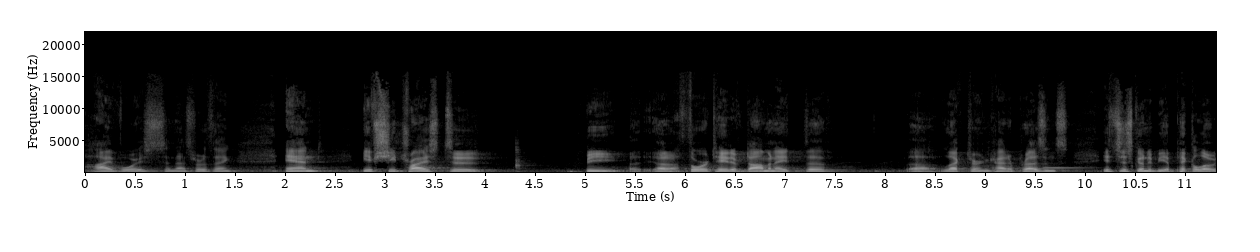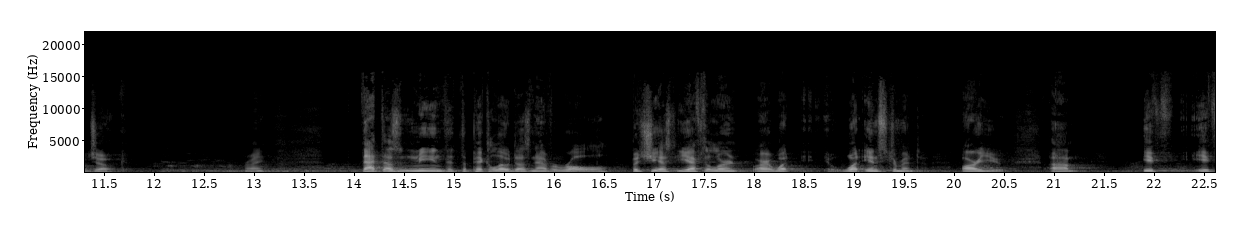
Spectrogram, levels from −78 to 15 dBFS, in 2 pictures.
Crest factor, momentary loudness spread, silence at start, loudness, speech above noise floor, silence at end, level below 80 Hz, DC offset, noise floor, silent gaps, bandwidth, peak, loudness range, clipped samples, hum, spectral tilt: 24 dB; 17 LU; 0 s; -30 LUFS; 30 dB; 0 s; -66 dBFS; under 0.1%; -60 dBFS; none; 16 kHz; -6 dBFS; 5 LU; under 0.1%; none; -5.5 dB/octave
